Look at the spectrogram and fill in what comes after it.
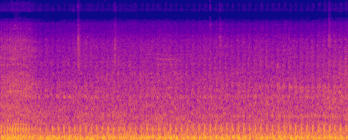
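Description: Motorcycle engine idling steadily, an even low-pitched putter.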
